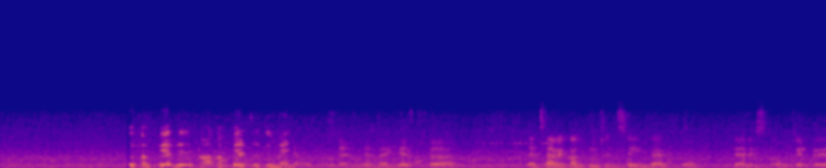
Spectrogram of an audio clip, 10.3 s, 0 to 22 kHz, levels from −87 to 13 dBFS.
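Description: Right at the start, from 0.6 to 1.64 s, there's an echo leak: a faint, delayed copy of the speech trailing about 0.36 s behind, roughly 20 dB under the main level. It's most likely the far end playing the call on a loudspeaker, with its echo canceller failing to scrub out everything the microphone picked up, so that residue got sent back to us.

Then come the speech dropouts, which look like speech suppressed in double talk. The big one runs from 3.6 to 4.14 s, where the speech sinks hard, something like 30 dB at its deepest, for about half a second. After that there are short, shallower dips: 5.18 to 5.27 s (around 15 dB), 9.65 to 9.73 s and 10.13 to 10.22 s (both around 10 dB). Each is likely the echo canceller getting confused while both sides talked at once and ducking the real talker along with the echo it was trying to kill. The whole thing also sits in an Opus-style call band with nothing above 8 kHz, consistent with roughly 40 kbps.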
